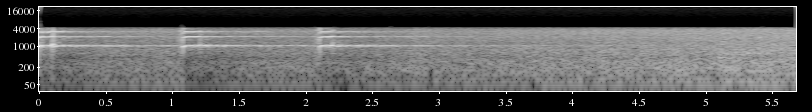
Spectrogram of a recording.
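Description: Elevated rapid-transit train approaching the platform: a bell-like ding sounds three times about a second apart, then the rumble of the train grows steadily louder.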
